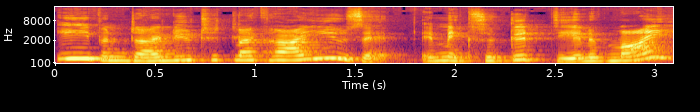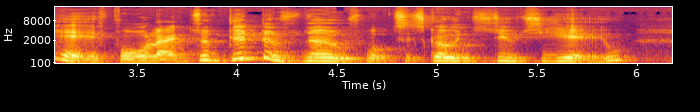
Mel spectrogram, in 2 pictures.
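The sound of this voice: What we hear is someone reading in an unforced voice.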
